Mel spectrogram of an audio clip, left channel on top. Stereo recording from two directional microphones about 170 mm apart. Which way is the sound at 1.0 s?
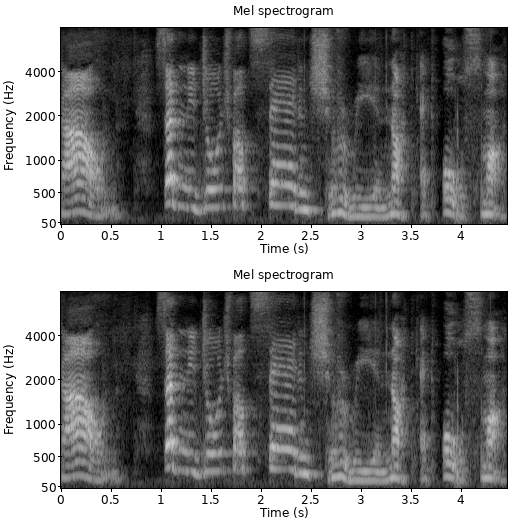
25° left (ahead or behind).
